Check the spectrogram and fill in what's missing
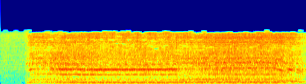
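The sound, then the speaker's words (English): A paper shredder starts up abruptly and runs with a steady, loud mechanical drone and grinding hum, continuing unchanged for several seconds with no talking. “Let's shred everything.”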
